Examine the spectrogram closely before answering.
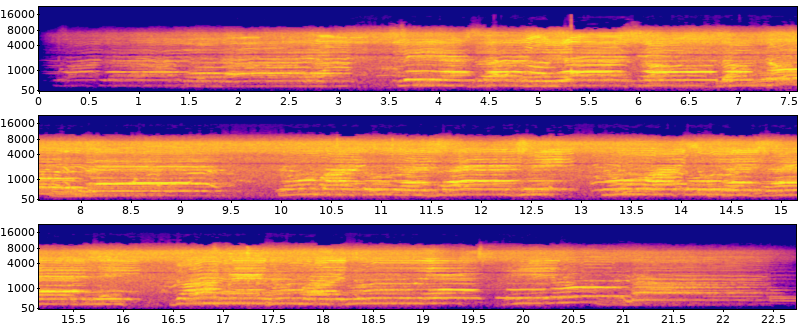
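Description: A group of voices singing a song together in held, changing notes, with short breaks between phrases. It fades in at the start and fades down near the end.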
